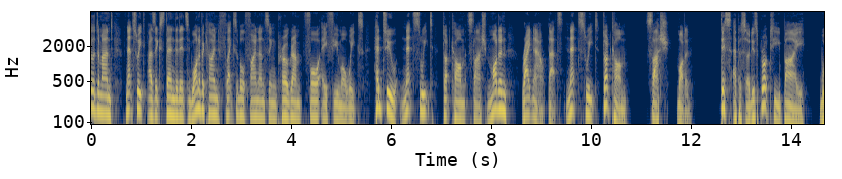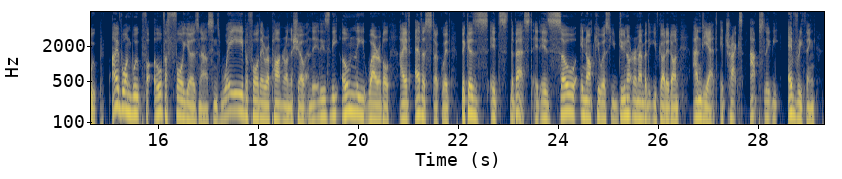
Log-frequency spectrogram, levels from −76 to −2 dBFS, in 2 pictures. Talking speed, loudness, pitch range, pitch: 175 wpm, -20 LUFS, 100-135 Hz, 115 Hz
